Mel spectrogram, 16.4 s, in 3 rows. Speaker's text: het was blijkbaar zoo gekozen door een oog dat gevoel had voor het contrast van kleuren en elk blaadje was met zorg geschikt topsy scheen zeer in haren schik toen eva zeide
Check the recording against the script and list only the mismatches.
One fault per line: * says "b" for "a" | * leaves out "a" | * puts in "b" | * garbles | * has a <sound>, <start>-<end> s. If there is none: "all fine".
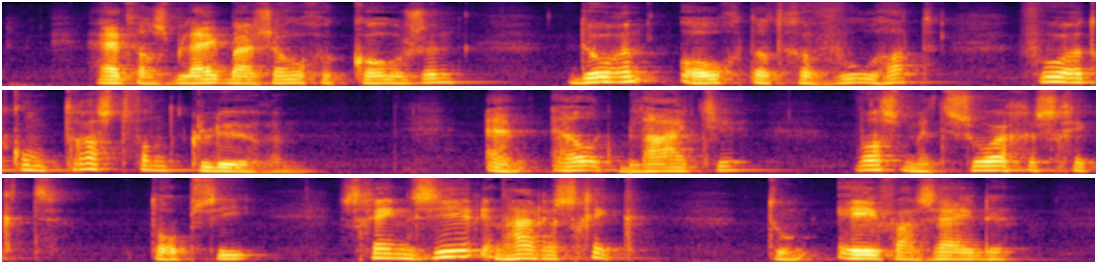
all fine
